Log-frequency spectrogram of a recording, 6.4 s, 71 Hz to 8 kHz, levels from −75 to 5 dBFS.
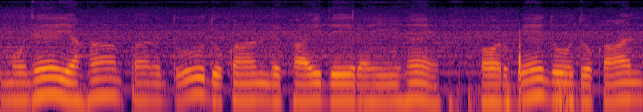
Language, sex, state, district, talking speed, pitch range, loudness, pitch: Hindi, male, Madhya Pradesh, Katni, 120 wpm, 115-125 Hz, -22 LUFS, 120 Hz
